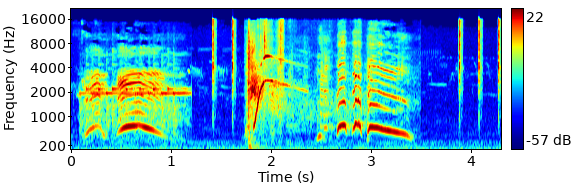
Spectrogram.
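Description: Cartoon sound effects for a stop-motion character: short, squeaky, voice-like gibberish calls in several rising-and-falling phrases. About two seconds in there is a quick swooping glide that dips low and shoots up high, and a few sharp clicks.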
